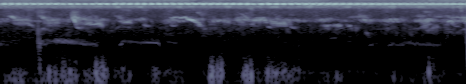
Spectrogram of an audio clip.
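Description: Small birds chirping and calling again and again, over uneven rumbling of wind on the microphone and a steady high-pitched whine.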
